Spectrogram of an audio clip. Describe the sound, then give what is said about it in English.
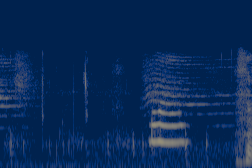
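A cat going berserk lets out a loud, drawn-out meow after a few faint clicks and rustles, followed by a second shorter cry at the end. “Sorry, the cat is going berserk, and I was trying to help.”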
